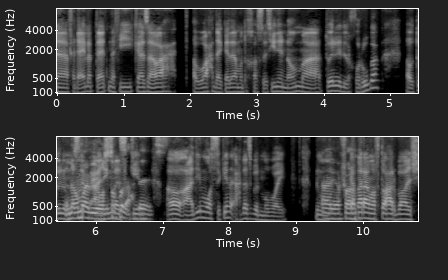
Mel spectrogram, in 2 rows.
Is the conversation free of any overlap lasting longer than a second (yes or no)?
no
